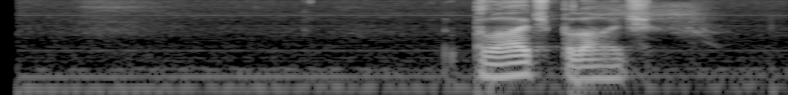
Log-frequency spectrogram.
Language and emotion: Russian, sad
